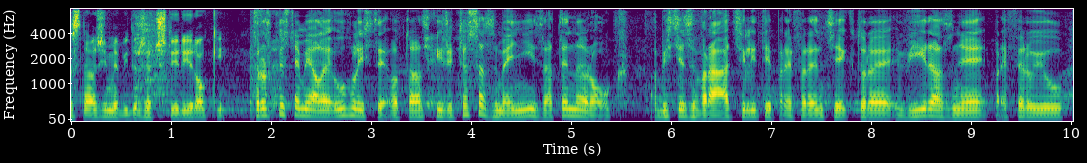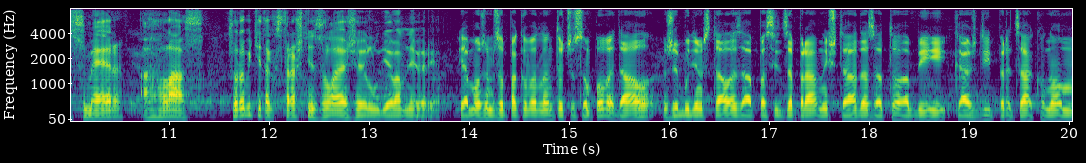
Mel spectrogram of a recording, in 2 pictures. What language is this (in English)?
Slovak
